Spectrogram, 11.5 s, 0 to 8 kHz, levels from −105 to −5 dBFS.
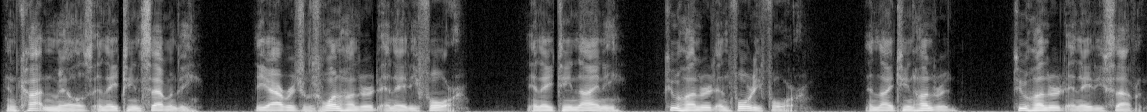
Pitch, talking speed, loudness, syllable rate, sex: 105 Hz, 155 wpm, -18 LUFS, 5.8 syllables/s, male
